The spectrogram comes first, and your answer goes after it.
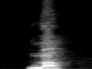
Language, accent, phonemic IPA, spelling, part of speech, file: French, Canada, /mɑ̃/, ment, verb, LL-Q150 (fra)-ment.wav
- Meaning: third-person singular present indicative of mentir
